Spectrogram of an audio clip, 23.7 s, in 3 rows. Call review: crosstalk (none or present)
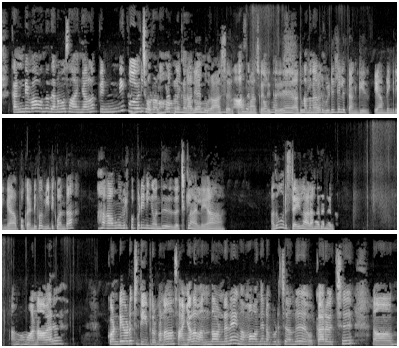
present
